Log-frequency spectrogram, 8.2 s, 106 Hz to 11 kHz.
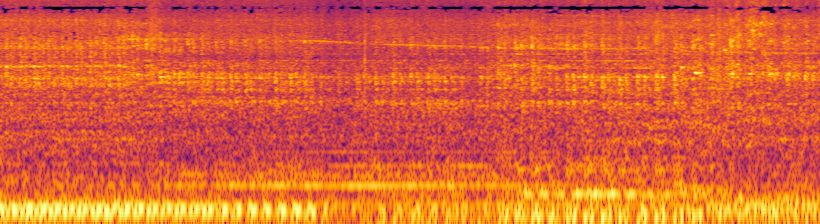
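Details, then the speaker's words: Ford 6.0 Powerstroke diesel truck with a suspected failing ICP sensor: a low rumble that wavers and sags unevenly as oil temperature passes 200 degrees, struggling and sounding about to stall, and it then shuts off. "oil's getting kind of hot it might shut off it's sounding it's it's definitely sounding like it's gonna shut off yep there it comes"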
